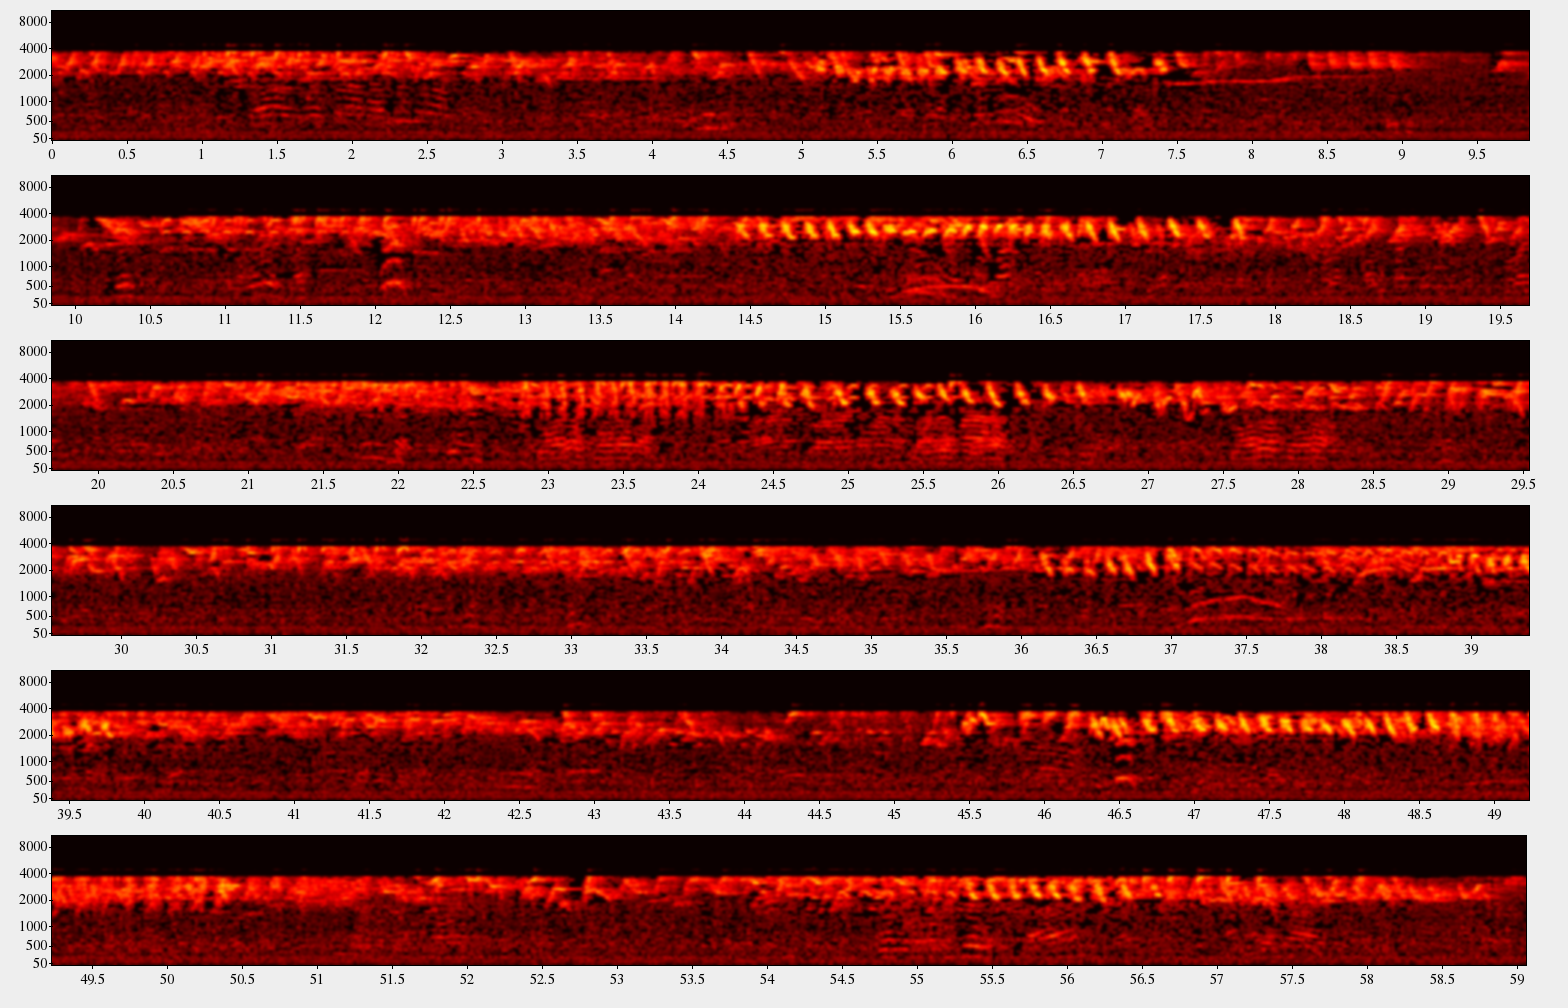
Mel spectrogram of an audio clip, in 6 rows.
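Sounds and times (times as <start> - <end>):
bird singing high trilled phrases: 0.0 - 59.0.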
